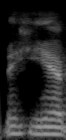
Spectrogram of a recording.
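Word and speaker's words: Mejía: Yes, it's Mejia, but I actually am located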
